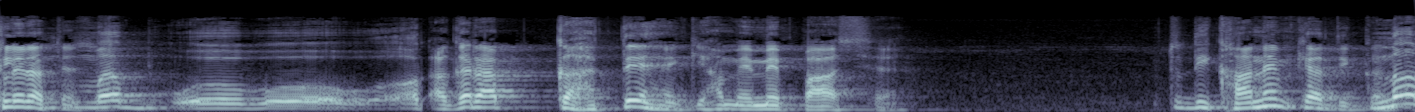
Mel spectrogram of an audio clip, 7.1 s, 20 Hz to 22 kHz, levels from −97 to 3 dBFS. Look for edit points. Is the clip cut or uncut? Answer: cut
